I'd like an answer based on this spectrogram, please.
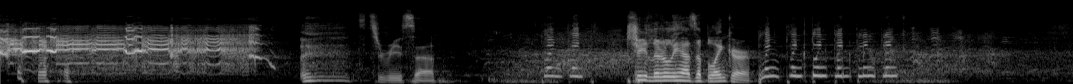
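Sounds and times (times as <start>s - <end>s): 
laughter: 0.0s - 1.9s, 4.7s - 7.5s, 8.2s - 10.7s
man imitating a siren with his voice: 0.0s - 2.8s, 7.6s - 9.1s
speech: 0.2s - 1.0s, 3.0s - 4.6s, 5.4s - 9.5s.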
